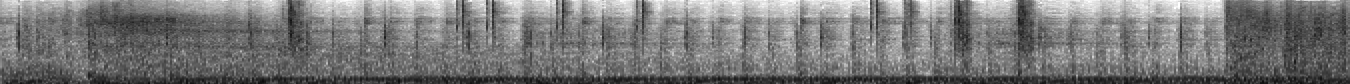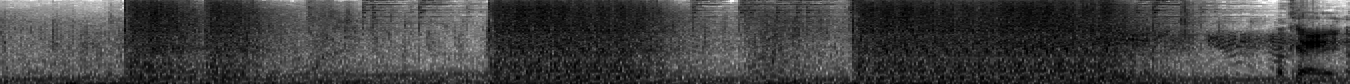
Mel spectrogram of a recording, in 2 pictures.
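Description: Assault rifle fire in a Resident Evil video game rattles out in dense automatic bursts with mechanical clicks, loud and continuous over a busy game soundtrack.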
